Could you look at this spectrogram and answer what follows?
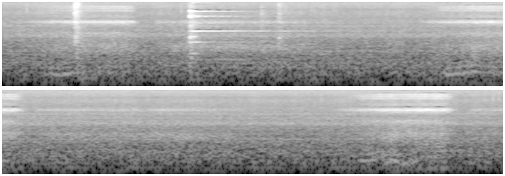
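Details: Pug snoring while trying to sleep: soft, faint snores about every four seconds in a quiet room, with chiming tones in the background.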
